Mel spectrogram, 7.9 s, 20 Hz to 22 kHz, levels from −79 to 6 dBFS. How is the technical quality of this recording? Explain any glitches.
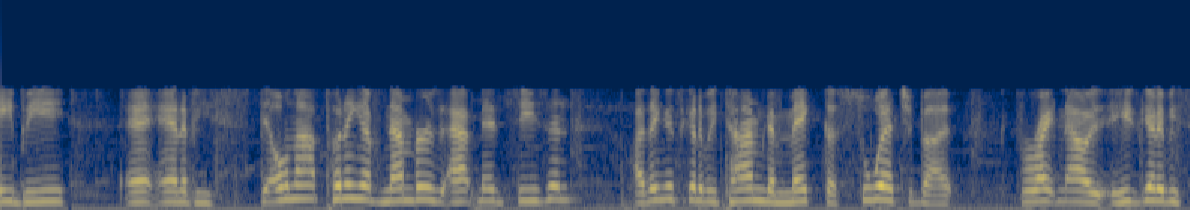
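No glitches to explain: the audio comes through a G.711 A-law call path at 64 kbps, which limits the bandwidth to nothing above 4 kHz.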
